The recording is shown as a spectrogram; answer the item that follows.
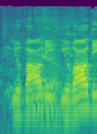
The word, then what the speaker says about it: Uvalde: Udall? What is it? How you say it? Udaldi? Uvalde, yeah.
